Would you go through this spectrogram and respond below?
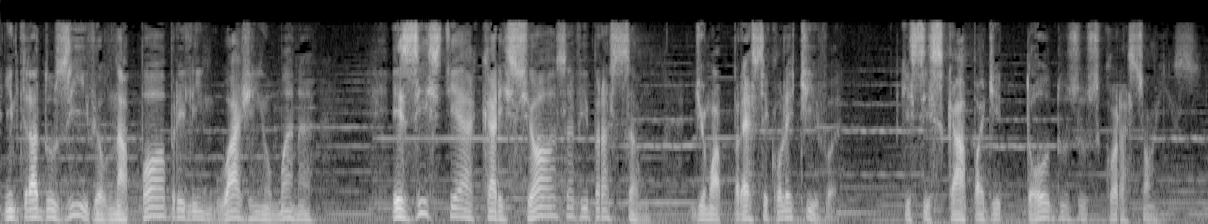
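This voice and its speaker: Brazilian guy narrating a radionovela, real deep voice, solemn bookish delivery, bit muffled w soft music. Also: lively intonation, slow. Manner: solemn, literary, declaimed. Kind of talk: scripted radio drama narration. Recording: dull audio, faint music behind.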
